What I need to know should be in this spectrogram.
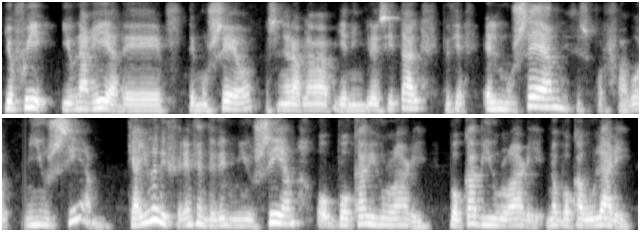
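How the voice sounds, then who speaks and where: A woman's voice: low-pitched, fairly quick, hardly any pauses. A middle-aged woman, explaining her English teaching method as an interview guest and acting out little stories. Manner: animated storyteller, acts out quoted dialogue.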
